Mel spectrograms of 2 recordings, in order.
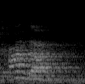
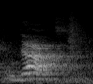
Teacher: So this word, if you say conduct, so the stress is on the first syllable, conduct, then it's a noun that means behavior. But if you put the stress on the second syllable, conduct, then it's a verb that means to lead.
